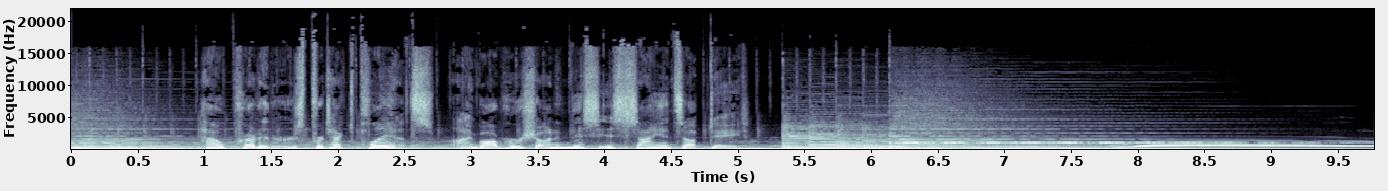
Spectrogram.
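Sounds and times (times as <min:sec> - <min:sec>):
low droning background: 0:00.1 - 0:08.7
speech: 0:01.0 - 0:05.4
wolf howling: 0:07.7 - 0:09.7.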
